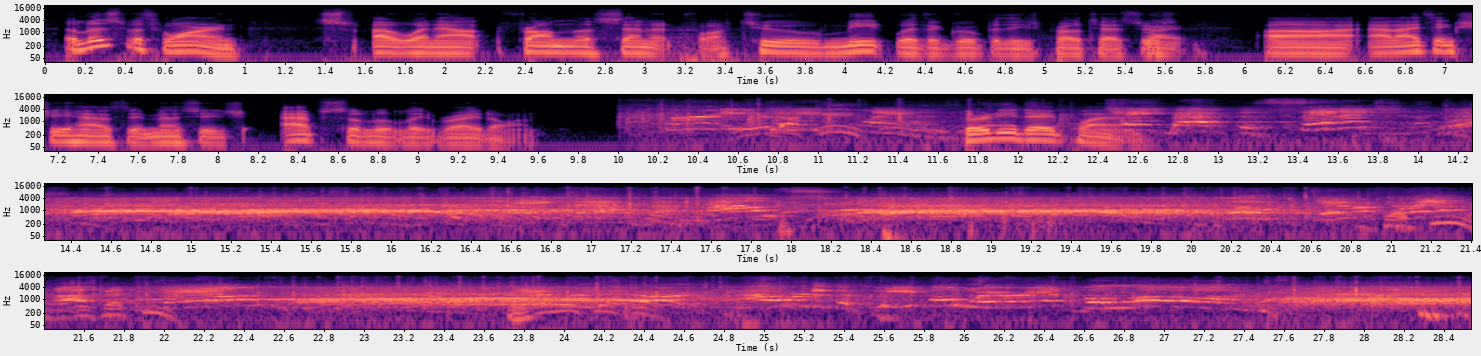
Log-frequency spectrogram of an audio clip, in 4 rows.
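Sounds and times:
speech: 0:00.1 - 0:10.2, 0:11.7 - 0:12.7, 0:21.6 - 0:22.2
scattered clapping: 0:10.0 - 0:12.6, 0:14.1 - 0:28.5
large supportive crowd cheering and shouting: 0:13.9 - 0:28.5.

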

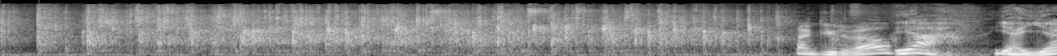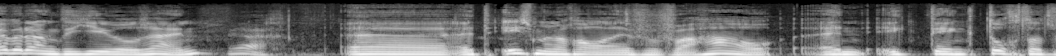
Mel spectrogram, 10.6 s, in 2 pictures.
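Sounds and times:
audience applause: 0:00.0 - 0:04.4
speech: 0:04.0 - 0:10.5.

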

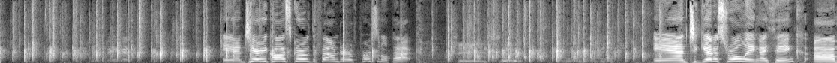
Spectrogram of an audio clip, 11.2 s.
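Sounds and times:
audience applause: 0:00.0 - 0:03.8, 0:05.7 - 0:08.8
speech: 0:03.0 - 0:07.7, 0:08.7 - 0:11.1.

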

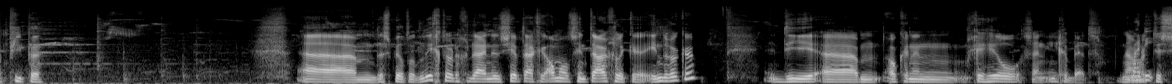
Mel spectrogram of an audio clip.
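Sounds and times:
speech: 0:00.0 - 0:00.6, 0:03.0 - 0:11.7
small birds chirping: 0:00.0 - 0:11.7
hiss: 0:02.5 - 0:03.2, 0:07.0 - 0:09.7.

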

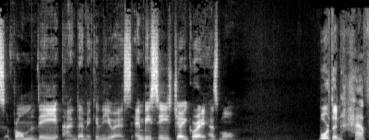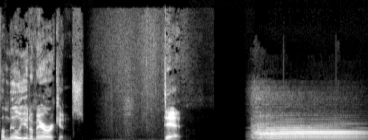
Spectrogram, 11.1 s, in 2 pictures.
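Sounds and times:
speech: 0:00.0 - 0:03.6, 0:04.8 - 0:06.8, 0:08.0 - 0:08.3, 0:09.2 - 0:09.8
bells at the National Cathedral tolling: 0:09.2 - 0:11.0.

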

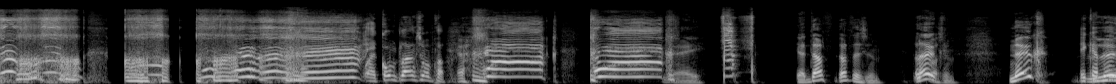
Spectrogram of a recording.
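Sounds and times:
voice imitating elephant trumpeting: 0:00.0 - 0:03.8, 0:04.6 - 0:07.6
speech: 0:00.4 - 0:02.3, 0:03.7 - 0:11.1.

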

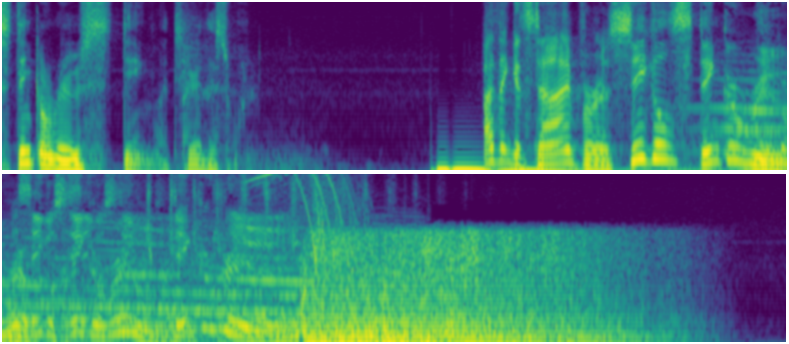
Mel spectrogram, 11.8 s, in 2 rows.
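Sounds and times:
speech: 0:00.0 - 0:02.0, 0:03.6 - 0:08.8
falling whine of a plane crash sound effect: 0:03.2 - 0:11.1
rumbling explosive roar of a plane crash sound effect: 0:04.7 - 0:11.1.

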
